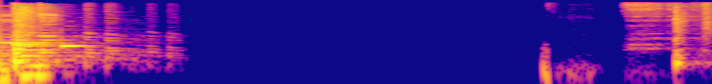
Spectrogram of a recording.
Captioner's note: silence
